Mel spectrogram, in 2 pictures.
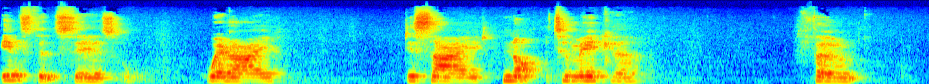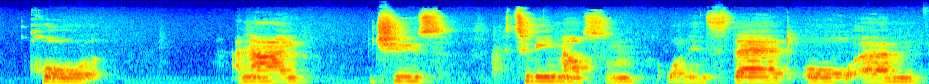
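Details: Adult who stammers, reporting that stammering currently has little impact on daily life though sometimes chooses email over phone calls; stammering.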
